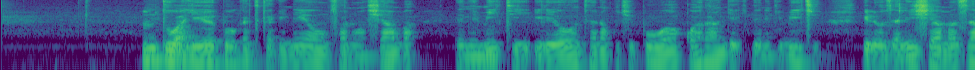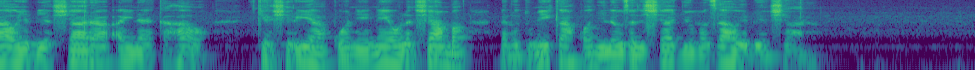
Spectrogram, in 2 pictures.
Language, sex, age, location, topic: Swahili, male, 25-35, Dar es Salaam, agriculture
